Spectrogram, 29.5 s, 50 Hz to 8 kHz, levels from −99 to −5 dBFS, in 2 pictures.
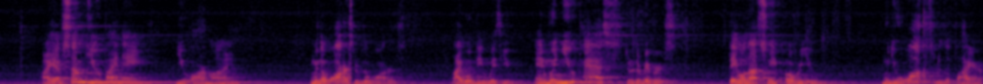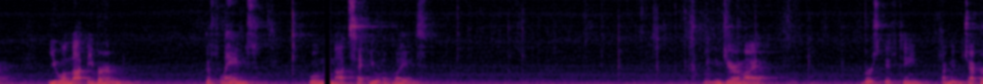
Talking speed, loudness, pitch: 120 wpm, -51 LUFS, 150 Hz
